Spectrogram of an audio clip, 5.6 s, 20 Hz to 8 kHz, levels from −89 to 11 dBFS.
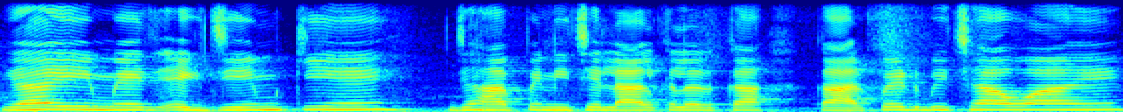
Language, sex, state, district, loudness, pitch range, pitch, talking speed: Hindi, female, Bihar, Sitamarhi, -22 LUFS, 195-220 Hz, 210 Hz, 180 wpm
